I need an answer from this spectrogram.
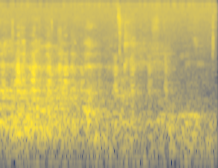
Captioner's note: audience laughing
